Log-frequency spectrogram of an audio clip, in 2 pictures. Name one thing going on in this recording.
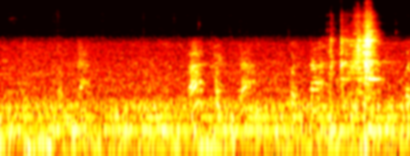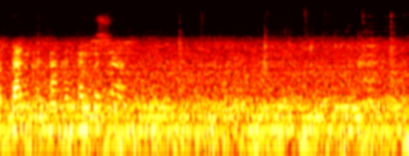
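Food sizzles in a small pan.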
